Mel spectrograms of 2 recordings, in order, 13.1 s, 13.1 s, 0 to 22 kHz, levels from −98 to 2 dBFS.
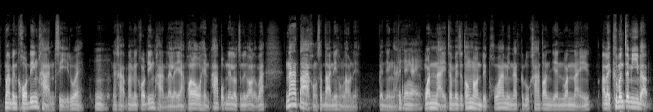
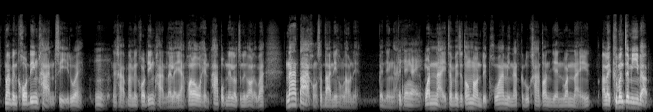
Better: first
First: none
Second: thin; very slightly; fading below 300 Hz

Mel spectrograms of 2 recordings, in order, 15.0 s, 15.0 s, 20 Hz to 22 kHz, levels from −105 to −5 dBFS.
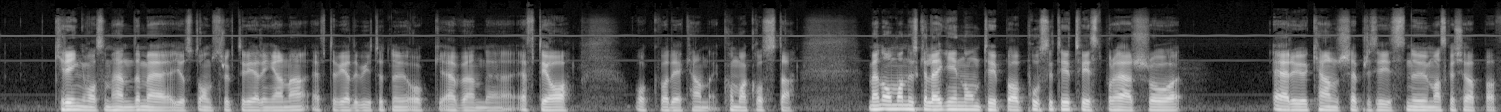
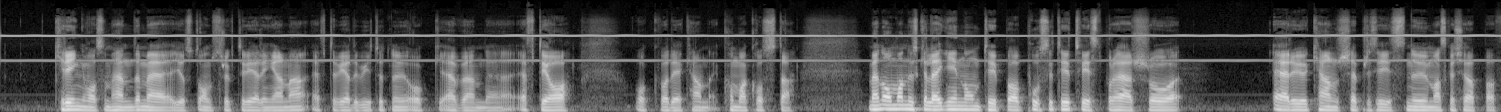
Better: first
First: high-pitched whine; faint; throughout; 6 kHz, 30 dB below the speech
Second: high-pitched whine; loud; throughout; 6 kHz, 8 dB below the speech

